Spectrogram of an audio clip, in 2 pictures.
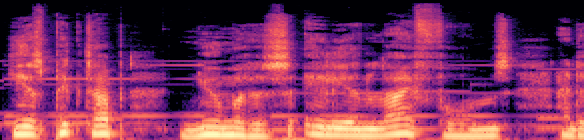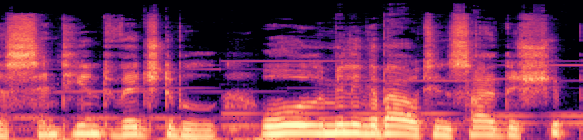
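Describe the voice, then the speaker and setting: A man's voice: fairly high pitch, a little fast, dark tone, natural voice. A man voicing a pompous, grandiose male starship captain in a comic audio drama.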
